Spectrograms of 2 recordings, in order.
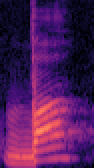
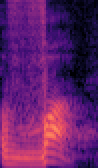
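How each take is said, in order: First: It begins with a b sound. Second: It begins with a v sound. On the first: "we said it could be ba" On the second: "it could be va"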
